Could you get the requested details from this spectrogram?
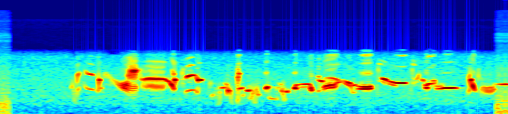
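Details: Australian magpie (Gymnorhina tibicen) singing in Sydney, Australia, caught on a doorbell camera: a rich, closely packed run of fluty, warbling notes sliding up and down for about four seconds after a brief quiet start.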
